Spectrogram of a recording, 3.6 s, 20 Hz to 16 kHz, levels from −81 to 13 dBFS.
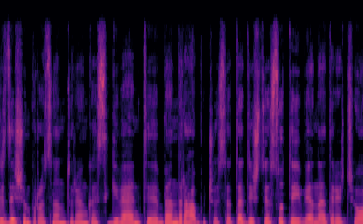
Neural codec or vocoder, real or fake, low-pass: none; real; 14.4 kHz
